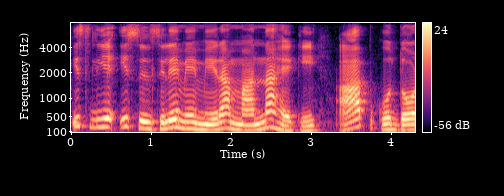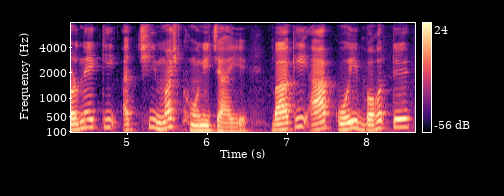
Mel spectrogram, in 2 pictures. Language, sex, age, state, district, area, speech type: Urdu, male, 30-45, Bihar, Araria, rural, spontaneous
